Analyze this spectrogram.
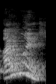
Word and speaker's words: island: of the syllable and here we have that silent s again so island used to be spelled without an s and then someone noticed that the french word isle was part of english and they added the s to island to make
